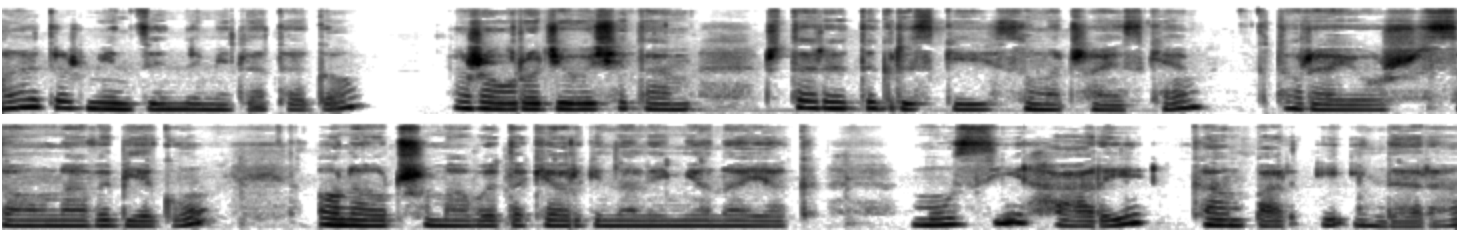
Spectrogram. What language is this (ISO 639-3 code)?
pol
